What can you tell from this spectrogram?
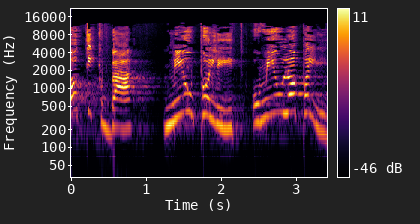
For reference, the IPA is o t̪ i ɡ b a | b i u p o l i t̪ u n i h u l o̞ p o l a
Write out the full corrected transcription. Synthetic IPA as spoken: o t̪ i k b a | m i u p o l i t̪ u m i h u l o̞ p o l i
